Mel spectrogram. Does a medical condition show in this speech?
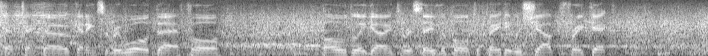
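No.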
